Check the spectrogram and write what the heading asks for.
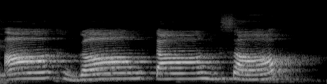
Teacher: अनुनासिक का उच्चारण नाक और मुंह से किया जाता है।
